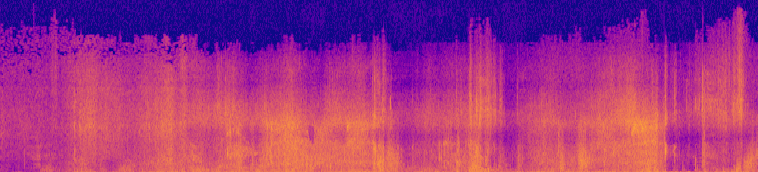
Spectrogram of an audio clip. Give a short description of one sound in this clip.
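Wind roars loudly past.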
